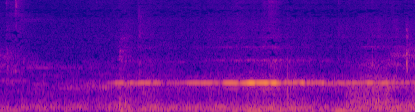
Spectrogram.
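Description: A faint, steady single-pitched tone starting about a second in and held to the end, loudest midway, over a low background rumble.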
